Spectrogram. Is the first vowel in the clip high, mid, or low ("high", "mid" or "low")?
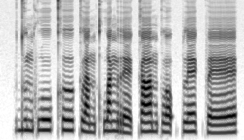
high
